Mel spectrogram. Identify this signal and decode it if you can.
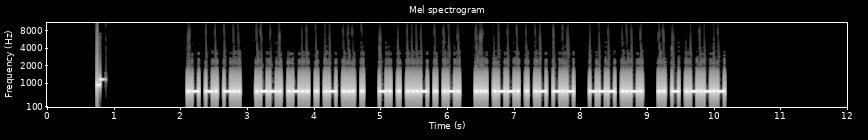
Morse code, heard as a keyed tone, about 34 wpm, 700 Hz. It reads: AND PLEASE NEVER SPEAK OF IT.
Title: Sentences from Top 1500 Words 35wpm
